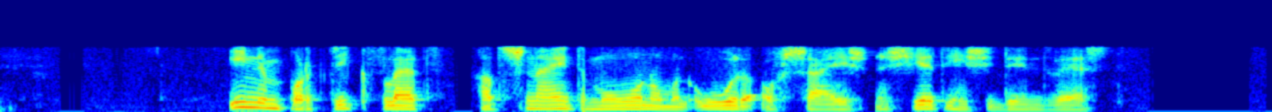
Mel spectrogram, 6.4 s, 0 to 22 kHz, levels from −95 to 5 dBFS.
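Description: Packet loss with pitch repetition occurs at 4.35 to 4.38 s. About 30 ms of speech goes missing, which fits a single lost packet. The receiver fills the gap by repeating the last pitch period, so the sound briefly holds with a slightly buzzy quality before the speech resumes.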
